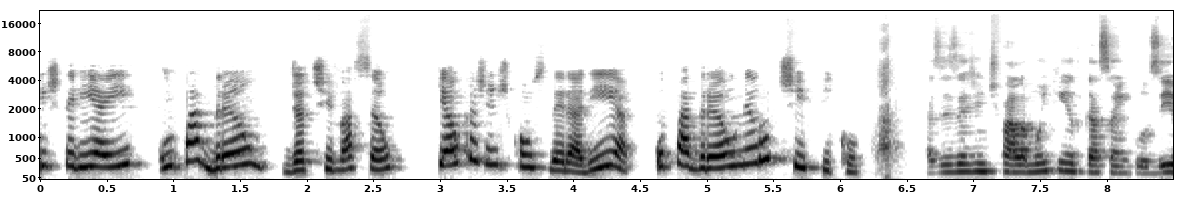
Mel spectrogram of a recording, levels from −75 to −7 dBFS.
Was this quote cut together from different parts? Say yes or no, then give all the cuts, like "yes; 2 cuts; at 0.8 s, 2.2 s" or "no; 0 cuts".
yes; 1 cut; at 6.3 s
